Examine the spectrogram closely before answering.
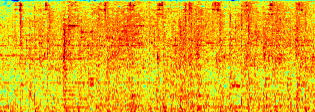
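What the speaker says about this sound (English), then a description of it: "The train is slowing down to go through the station." A video-game train slows through a station with a dense, rattling clatter of wheels and carriages, steady and close throughout, with no voices over it.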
